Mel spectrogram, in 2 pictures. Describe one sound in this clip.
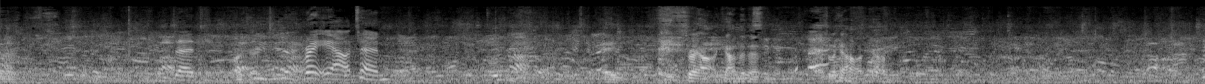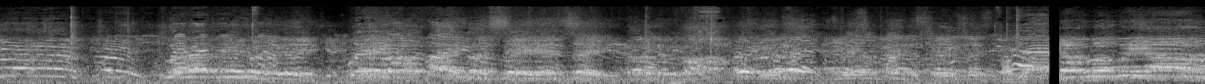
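A crowd chatters loudly in an echoing hall.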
